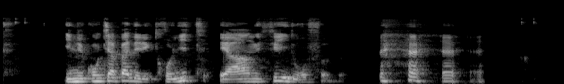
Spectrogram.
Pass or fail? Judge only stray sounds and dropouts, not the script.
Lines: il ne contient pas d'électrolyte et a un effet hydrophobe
fail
